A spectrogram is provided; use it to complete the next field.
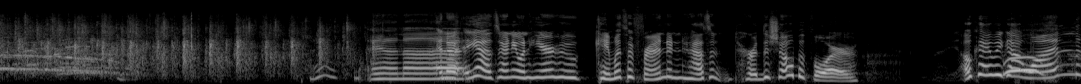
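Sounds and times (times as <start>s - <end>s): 
live audience clapping: 0.0s - 4.1s
speech: 3.1s - 8.6s, 9.6s - 10.8s.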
